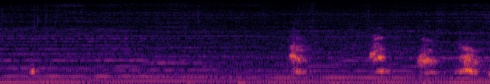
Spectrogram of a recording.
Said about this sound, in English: Sorry, the dogs.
